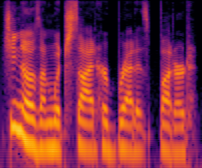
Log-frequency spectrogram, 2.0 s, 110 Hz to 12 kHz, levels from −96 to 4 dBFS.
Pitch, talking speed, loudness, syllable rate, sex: 200 Hz, 265 wpm, -18 LUFS, 5.7 syllables/s, female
